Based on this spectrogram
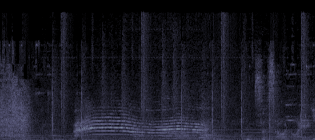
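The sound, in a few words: cats meowing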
